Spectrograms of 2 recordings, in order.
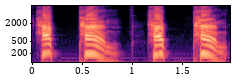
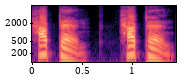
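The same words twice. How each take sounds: First: Happen in two separate, full syllables; deliberate happen, both syllables fully sounded; full careful form. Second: Happen with HAP stressed, pen light; native-style happen, weight up front and falling; correct front stress. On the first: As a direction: say hap, pen slowly with a clear 에. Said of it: "이렇게 발음해야 되는데". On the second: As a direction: say HAP-pen with a weakened 에 ending. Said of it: "강사를 지키면서 발음하자". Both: Shown as a demonstration.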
